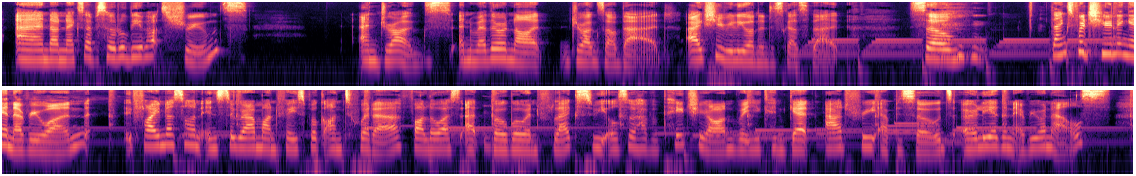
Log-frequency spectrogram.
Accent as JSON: {"language": "English", "country": "South Africa", "said": "the cultural context of being South African"}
